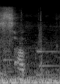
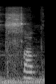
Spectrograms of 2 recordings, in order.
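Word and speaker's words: साथ: Kalian harus bisa bedain ya antara sat sama sat yang pakai H. Jadi kalau S-A-A-T bacanya sat, artinya 6. Kalau S-A-A-T-H belakangnya ada hanya dan bacanya kayak ada sat gitu, itu artinya bersama-sama.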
